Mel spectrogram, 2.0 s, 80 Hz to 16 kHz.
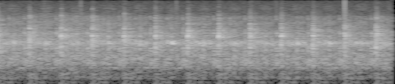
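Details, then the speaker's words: Royal Enfield 500 ASBO 36 single after top-end rebuild, ignition timing backed off slightly and carburetor throttle stop and mixture screws adjusted: started straight into smooth, steady tickover, even thump about five beats a second, no misses or knocks; healthy idle. "the goodies and starter and straight into a most smooth steady ticking over"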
